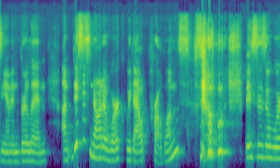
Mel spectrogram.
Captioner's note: laughs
